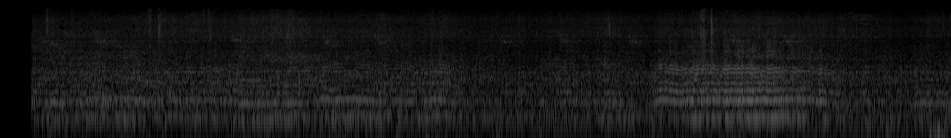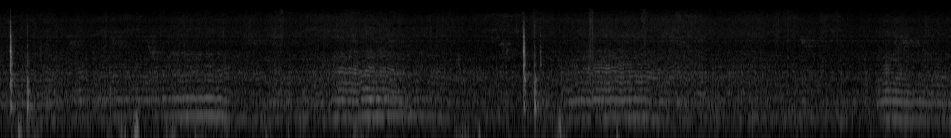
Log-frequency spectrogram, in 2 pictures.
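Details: Western honey bee workers foraging for nectar and pollen on English lavender in a sunny roadside garden in Japan, mid-July afternoon: steady droning wing buzz rising and fading as bees hover and move between flowers, with faint clicks.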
